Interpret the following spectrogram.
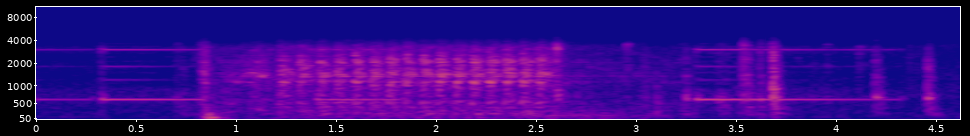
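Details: Mk4 Jetta VR6 cranks but won't start: warning chimes, then the starter cranks about four pulses a second and never catches; intermittent, worsening start problem; owner suspects a battery cable, electrical fault unconfirmed.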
